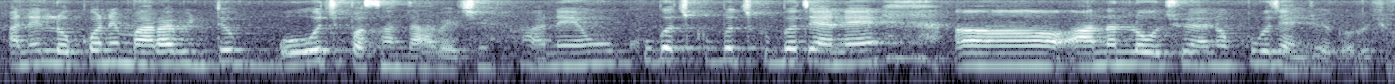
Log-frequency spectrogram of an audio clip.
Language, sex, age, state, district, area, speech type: Gujarati, female, 45-60, Gujarat, Surat, urban, spontaneous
